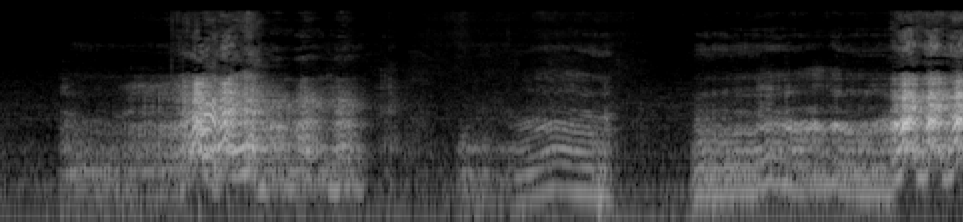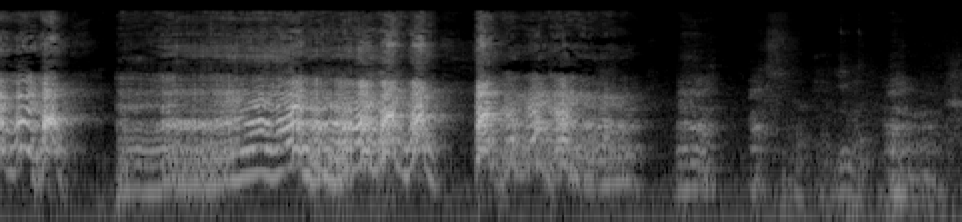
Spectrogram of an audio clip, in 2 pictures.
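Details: Siberian Husky named Kai, a female pet, growling and yipping during rough play-biting while her belly is scratched; bursts of rough, noisy growls with higher whiny yips between, some pauses, a person speaking faintly.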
